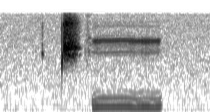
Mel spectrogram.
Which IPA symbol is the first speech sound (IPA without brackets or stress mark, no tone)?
t͡ʃʼ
